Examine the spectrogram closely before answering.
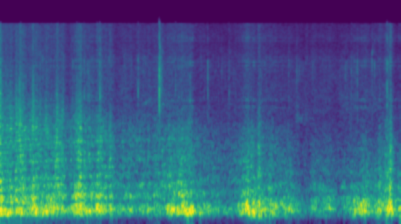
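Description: Thunder rumbling through steady rain, the rumble swelling and fading in waves, with a few sharp clicks of raindrops.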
